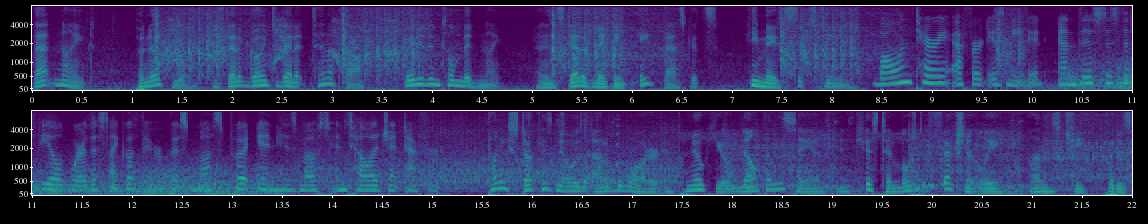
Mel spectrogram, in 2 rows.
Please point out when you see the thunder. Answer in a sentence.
The thunder can be heard from 10.2 to 13.6 s.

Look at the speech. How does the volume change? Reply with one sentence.
The volume of the speech stays about the same.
